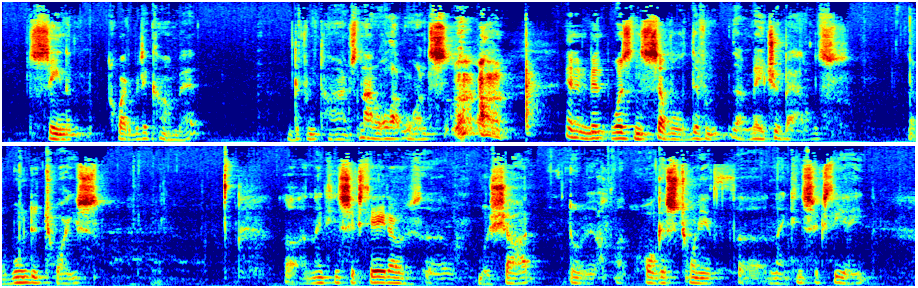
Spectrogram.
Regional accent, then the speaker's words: Linden, New Jersey, United States; No, I grew up in New Jersey, Linden, New Jersey.

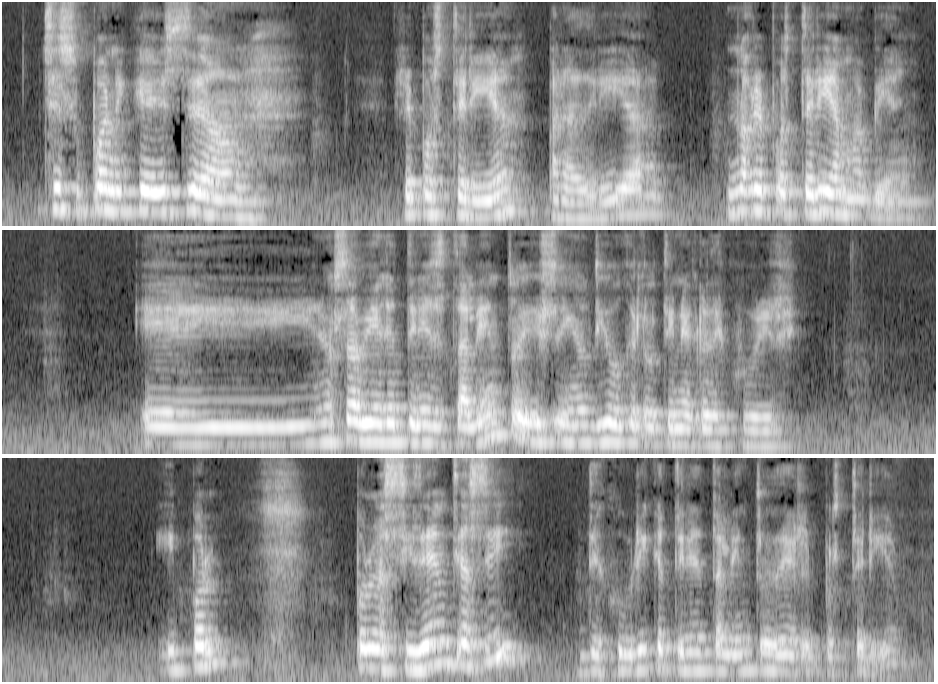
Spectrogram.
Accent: Dominican Republic; also born or lived in New York; now in United States; Yo soy dominicana. Vine a Estados Unidos en 1979. Viví en Nueva York con mis hijos y mi esposo

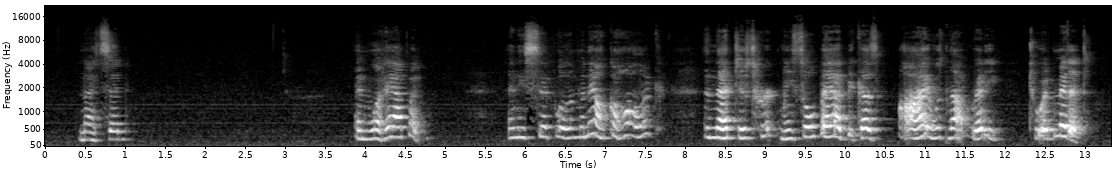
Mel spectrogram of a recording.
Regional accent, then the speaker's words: Salem, United States; I was a strong Lutheran. I grew up in Salem

